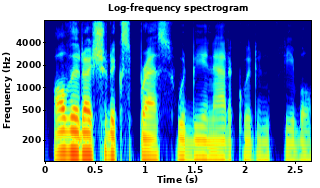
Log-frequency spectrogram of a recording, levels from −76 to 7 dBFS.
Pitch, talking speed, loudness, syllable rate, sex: 105 Hz, 225 wpm, -17 LUFS, 6.4 syllables/s, male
